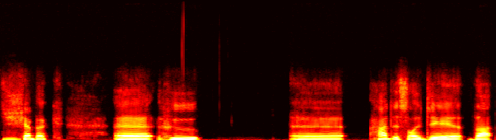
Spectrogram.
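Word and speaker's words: Sebeok: by some mutation called Thomas shebek he spelled sibioc but it's pronounced shebek who had this idea that the solution would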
